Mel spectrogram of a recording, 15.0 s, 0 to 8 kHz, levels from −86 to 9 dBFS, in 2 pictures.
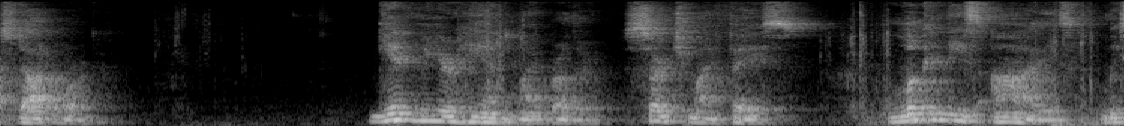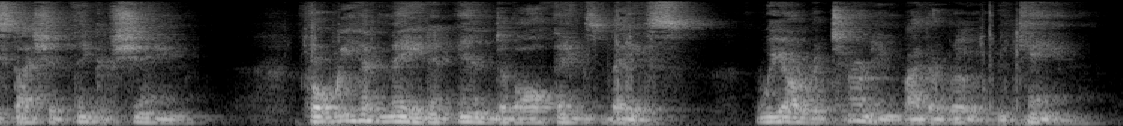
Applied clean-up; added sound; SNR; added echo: neural separator model SepFormer DNS4.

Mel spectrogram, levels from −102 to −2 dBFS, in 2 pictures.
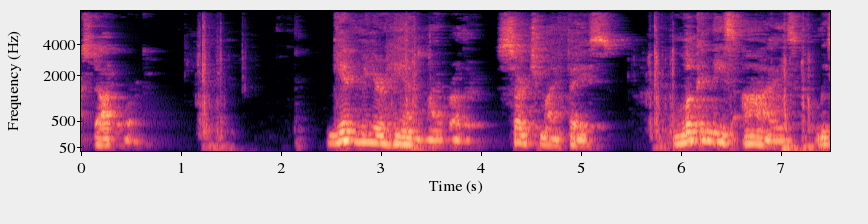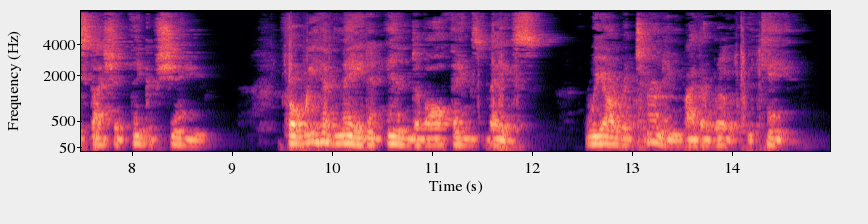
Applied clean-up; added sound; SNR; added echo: classical method WPE with log-MMSE.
